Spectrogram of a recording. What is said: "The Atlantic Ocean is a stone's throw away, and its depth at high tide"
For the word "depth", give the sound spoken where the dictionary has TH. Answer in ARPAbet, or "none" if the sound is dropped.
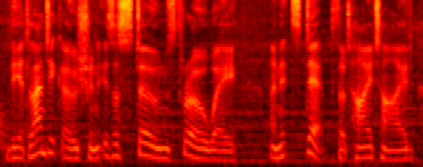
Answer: TH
